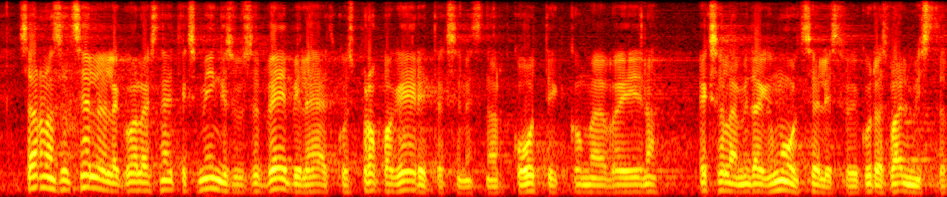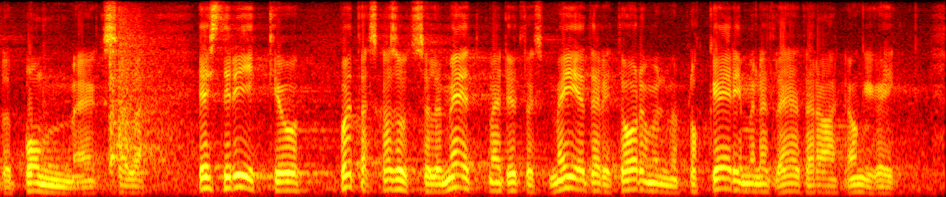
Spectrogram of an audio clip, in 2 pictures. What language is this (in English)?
Estonian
